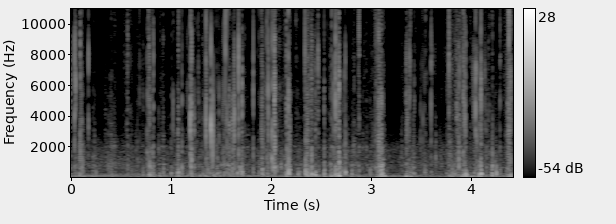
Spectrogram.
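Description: Fingertips and nails scratch and tap the clear plastic wrap on a small yellow cardboard Realme Buds Classic earphone box. The result is a steady stream of soft, crinkly rustles and light taps with a bright, papery edge and a faint low hum underneath.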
